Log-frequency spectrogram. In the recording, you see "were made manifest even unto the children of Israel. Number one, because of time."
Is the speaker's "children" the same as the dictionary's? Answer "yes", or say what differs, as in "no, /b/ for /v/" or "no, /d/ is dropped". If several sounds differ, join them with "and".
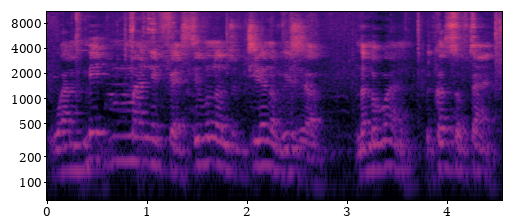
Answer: no, /l/ is dropped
